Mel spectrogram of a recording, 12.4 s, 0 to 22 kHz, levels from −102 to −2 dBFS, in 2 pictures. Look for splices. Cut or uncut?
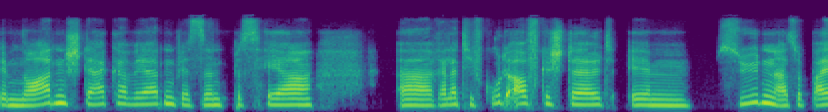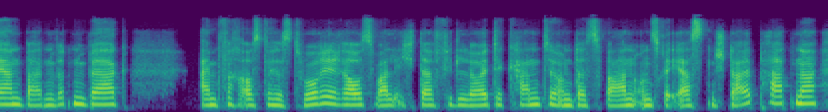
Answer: uncut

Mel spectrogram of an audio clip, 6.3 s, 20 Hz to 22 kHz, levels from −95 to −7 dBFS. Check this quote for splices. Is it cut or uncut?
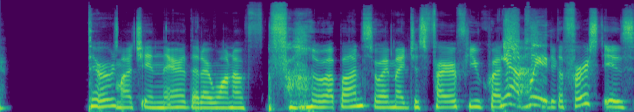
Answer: cut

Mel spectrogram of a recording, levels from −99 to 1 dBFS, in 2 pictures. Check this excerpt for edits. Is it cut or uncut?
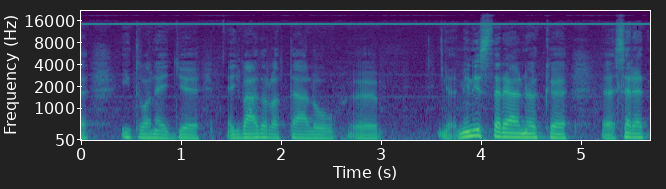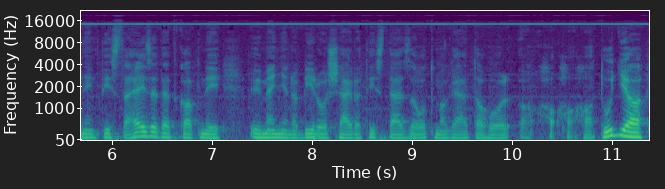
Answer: uncut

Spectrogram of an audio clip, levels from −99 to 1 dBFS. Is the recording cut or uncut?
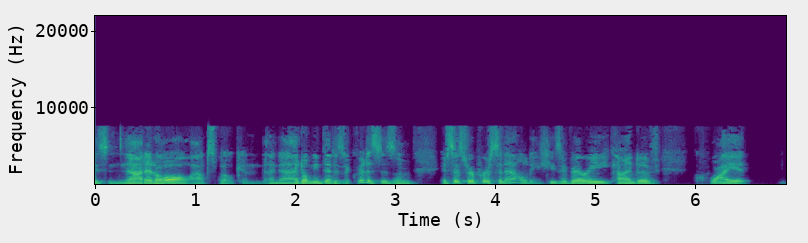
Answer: uncut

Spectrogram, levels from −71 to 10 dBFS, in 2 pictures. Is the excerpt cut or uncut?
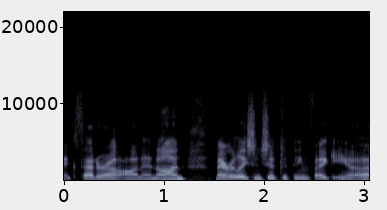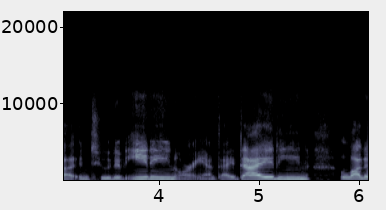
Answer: uncut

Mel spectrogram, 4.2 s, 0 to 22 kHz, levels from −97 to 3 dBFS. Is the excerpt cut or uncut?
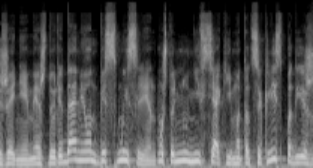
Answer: cut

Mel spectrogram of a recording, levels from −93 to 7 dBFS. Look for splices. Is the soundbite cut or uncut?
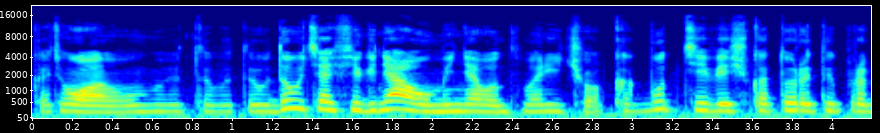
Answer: uncut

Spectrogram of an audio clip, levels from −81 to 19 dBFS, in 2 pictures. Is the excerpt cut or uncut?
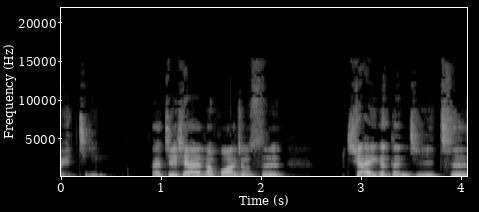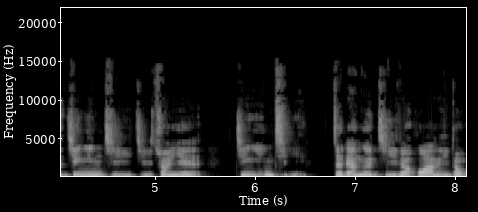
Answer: uncut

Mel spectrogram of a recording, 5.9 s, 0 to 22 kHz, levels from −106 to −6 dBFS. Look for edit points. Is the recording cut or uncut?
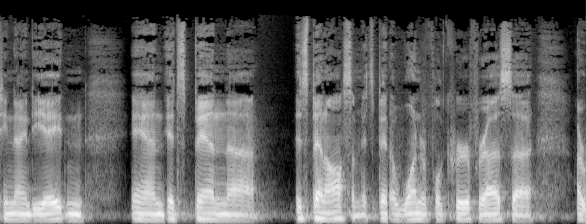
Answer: cut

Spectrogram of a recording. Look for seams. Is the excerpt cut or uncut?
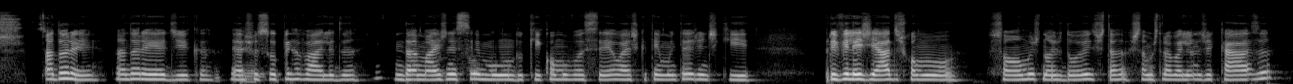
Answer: cut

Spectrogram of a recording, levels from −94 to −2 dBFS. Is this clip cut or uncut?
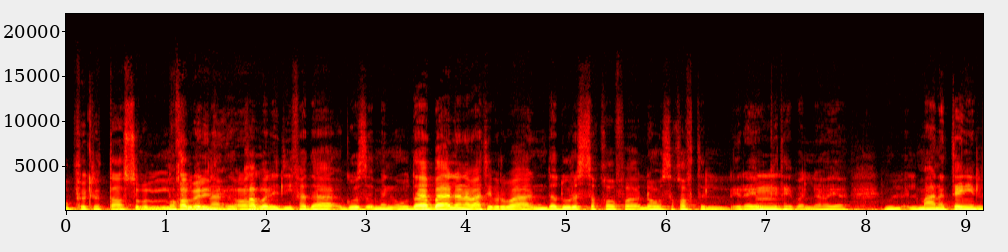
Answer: uncut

